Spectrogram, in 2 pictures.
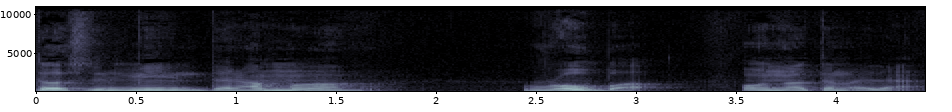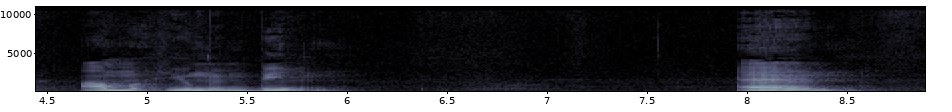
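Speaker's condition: Cerebral palsy; present from birth

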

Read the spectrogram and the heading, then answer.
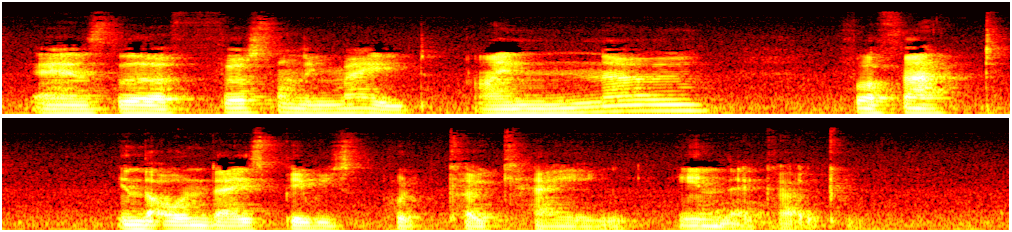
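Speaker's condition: Stutter; stutters while speaking on recording; blocks

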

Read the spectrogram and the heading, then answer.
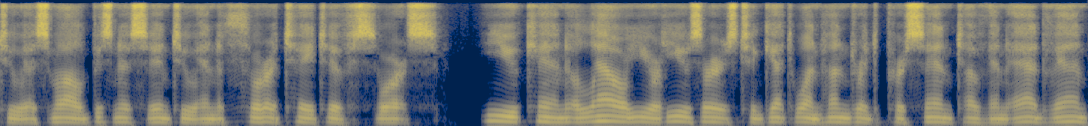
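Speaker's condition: No condition

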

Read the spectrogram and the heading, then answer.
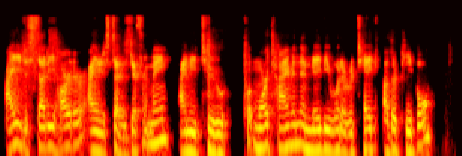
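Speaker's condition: No condition

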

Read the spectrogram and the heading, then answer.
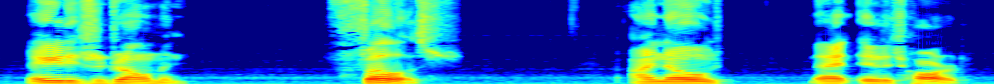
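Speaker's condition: Cerebral palsy; no known medical cause

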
